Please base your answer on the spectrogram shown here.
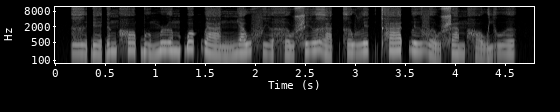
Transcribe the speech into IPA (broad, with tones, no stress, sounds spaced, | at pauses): ɣ ɨ˨˩ ɗ e˨˩ ɗ ə˧ ŋ h ɔ˧ ɓ u˨˩˦ m ɹ ə˧ m ɓ ɔ˦˥ k̚ l aː˨˩ n ɲ a˧˥ w f i˨˩ ə̯ h ə˨˩ w ʂ i˧˥ ə̯ ɣ a˨˩ k̚ x ə˧ w l e˦˥ k̚ t̪ʰ aː˦˥ t̚ l ɨ˧˥ v ə˨˩˨ w ʂ a˧ m h ɔ˨˩˨ w j u˧ ə̯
